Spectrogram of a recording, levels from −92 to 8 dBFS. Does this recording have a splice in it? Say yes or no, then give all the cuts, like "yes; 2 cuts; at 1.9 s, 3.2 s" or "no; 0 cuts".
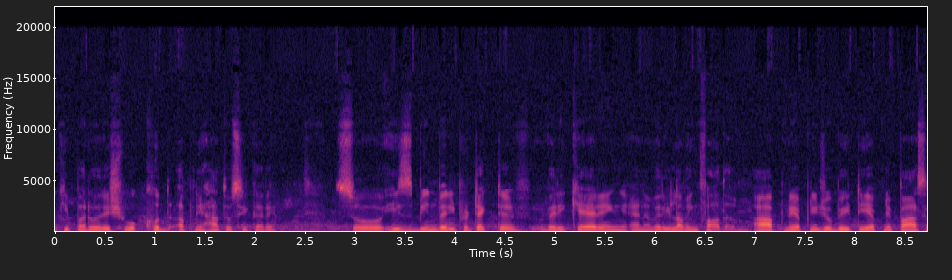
yes; 1 cut; at 6.8 s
